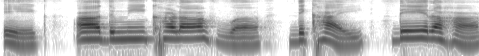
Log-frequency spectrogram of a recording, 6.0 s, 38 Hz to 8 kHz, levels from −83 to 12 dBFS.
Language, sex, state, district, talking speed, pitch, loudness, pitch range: Hindi, male, Madhya Pradesh, Katni, 70 wpm, 175 Hz, -19 LUFS, 120-200 Hz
